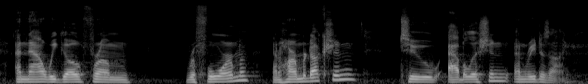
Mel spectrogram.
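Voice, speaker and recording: A man with an American accent and a plain, everyday voice, medium in pitch with ordinary pitch variation, at a moderate pace in a very clean recording with a silent background. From US Northeast, Philadelphia. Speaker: social psychologist. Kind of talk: casual chat.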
